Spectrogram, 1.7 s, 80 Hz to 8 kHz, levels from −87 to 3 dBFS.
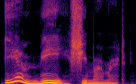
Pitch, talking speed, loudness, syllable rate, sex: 170 Hz, 140 wpm, -15 LUFS, 3.8 syllables/s, female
